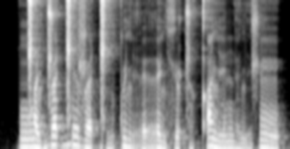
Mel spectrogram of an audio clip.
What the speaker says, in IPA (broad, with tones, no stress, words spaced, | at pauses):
ŋ͡ǁɐ˧˩lʲɖ͡ʐɜ˥˧ɡ͡ǁe˥˧ ʐɜ˧˩ǁi̤˩˧lʲtʷɪ˥˧lʲ rɘ˩˧rɘ˧˩lʲ xʲo˩˧ʈ͡ʂi̤˩˧ qʼɛ̃˥˧lʲe˩˧ nɛ̤˧˩lʲɛ̤˧ʃẽ˥˧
